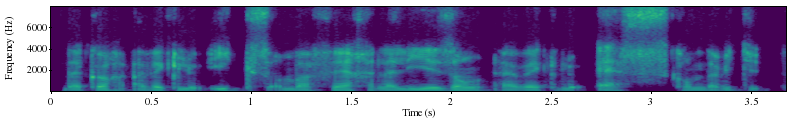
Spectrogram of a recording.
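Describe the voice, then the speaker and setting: Warm and sitting low, the man's voice leads a French class with no room sound; he takes it slowly and patiently, repeating each word so the students can drill.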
